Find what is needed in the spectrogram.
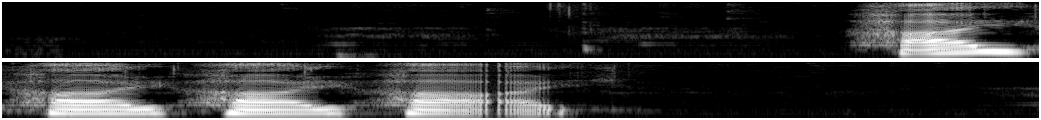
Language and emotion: Russian, positive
